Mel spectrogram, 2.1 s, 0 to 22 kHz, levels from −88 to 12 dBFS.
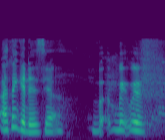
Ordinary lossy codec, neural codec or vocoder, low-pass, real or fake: none; none; none; real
